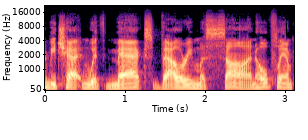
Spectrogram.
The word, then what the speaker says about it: Vallery-Masson: Um so today we're going to be chatting with Max Valerie MSAN. Hopefully I'm pronouncing your name right, brother.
